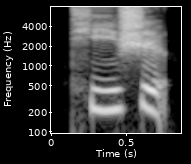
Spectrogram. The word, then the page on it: 提示: tí shì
